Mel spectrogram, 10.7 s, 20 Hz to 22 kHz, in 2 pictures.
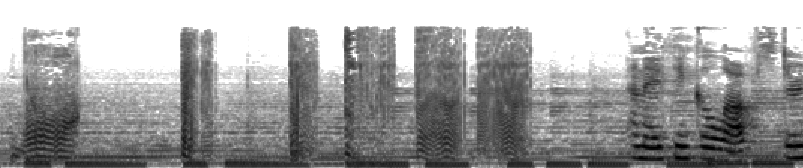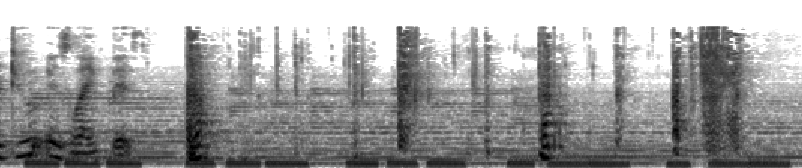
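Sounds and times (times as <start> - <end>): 
voice imitating a rat farting: 0.0 - 0.6, 1.2 - 3.6, 6.6 - 10.5
speech: 0.2 - 0.7, 4.3 - 6.4.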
